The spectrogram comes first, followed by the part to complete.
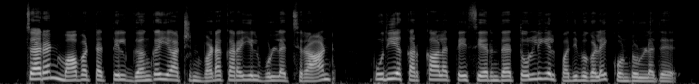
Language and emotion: Tamil, neutral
